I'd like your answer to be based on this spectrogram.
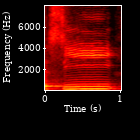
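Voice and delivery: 'सी' held on a long ee; long sustained ee in 'सी'; drawn-out vowel. Shown as a demonstration. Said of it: "sound को खींच रहा हूं".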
